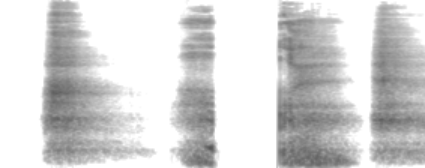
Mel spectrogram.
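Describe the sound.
Air is gently blown into an ear in four soft, breathy puffs with short pauses between them, with no talk.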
